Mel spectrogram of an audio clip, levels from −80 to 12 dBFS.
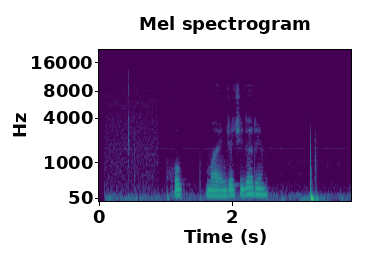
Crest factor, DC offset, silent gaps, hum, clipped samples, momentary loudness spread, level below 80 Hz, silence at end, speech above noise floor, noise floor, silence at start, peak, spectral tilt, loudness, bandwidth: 18 dB; under 0.1%; none; none; under 0.1%; 21 LU; -40 dBFS; 0.15 s; 23 dB; -53 dBFS; 0.1 s; -16 dBFS; -8 dB/octave; -34 LUFS; 13.5 kHz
